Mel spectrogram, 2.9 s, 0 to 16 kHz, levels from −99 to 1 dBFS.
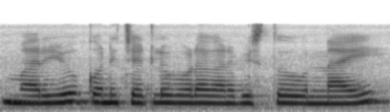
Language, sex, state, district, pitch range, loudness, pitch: Telugu, female, Telangana, Mahabubabad, 205-225 Hz, -13 LUFS, 210 Hz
